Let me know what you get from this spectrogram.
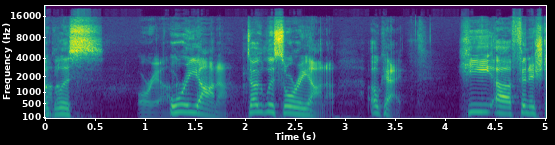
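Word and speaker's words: Orellana: It's Oriana. Douglas Oriana.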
